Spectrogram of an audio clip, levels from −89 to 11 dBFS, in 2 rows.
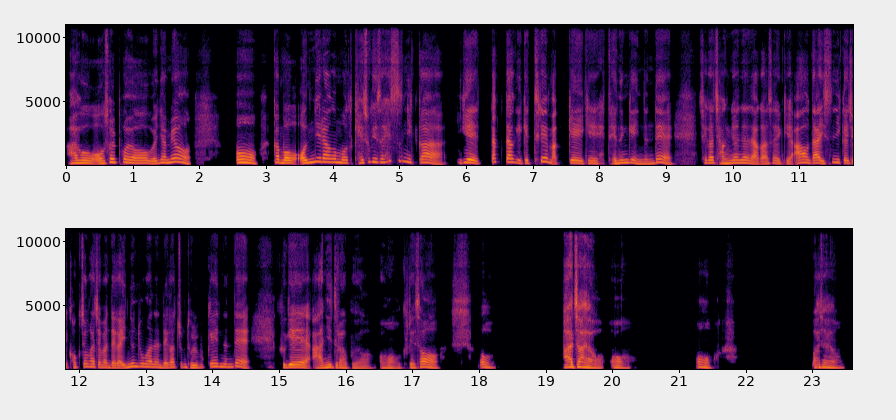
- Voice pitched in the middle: No, high, 195 Hz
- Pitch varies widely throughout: No, average, 5.0 semitones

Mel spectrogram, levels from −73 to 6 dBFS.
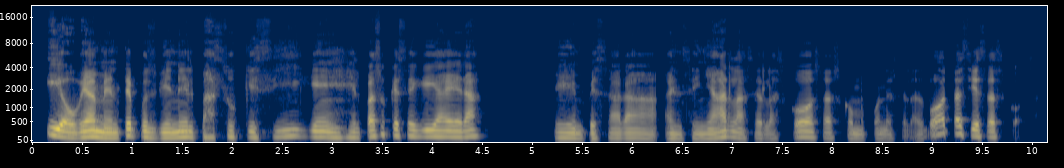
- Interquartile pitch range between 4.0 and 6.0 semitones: Yes, average, 4.7 semitones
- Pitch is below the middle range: Yes, low, 115 Hz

